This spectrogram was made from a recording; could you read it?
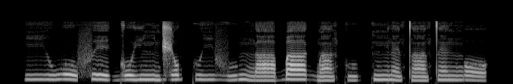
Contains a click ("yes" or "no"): no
